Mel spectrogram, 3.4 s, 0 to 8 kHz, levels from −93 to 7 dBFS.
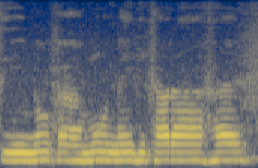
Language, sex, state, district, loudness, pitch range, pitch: Hindi, male, Jharkhand, Palamu, -13 LUFS, 145-150 Hz, 145 Hz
